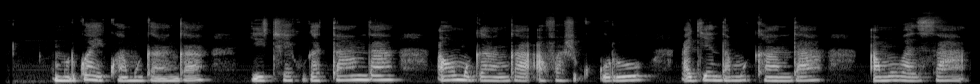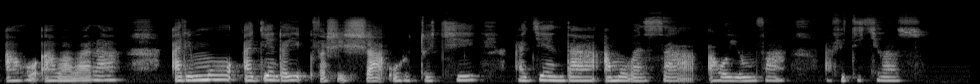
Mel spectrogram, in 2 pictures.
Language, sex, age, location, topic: Kinyarwanda, female, 36-49, Kigali, health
